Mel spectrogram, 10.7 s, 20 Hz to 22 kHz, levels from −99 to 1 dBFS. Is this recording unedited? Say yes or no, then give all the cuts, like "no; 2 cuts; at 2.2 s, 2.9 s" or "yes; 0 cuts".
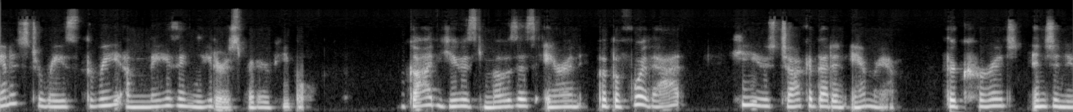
no; 1 cut; at 5.8 s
